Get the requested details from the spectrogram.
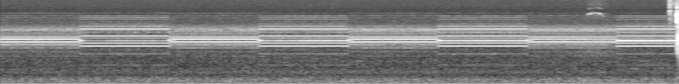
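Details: Old custom-built Athlon PC, MSI board, AGP card, salvaged DDR RAM: steady two-tone warble switching pitch about every second while trying to boot to Windows; cause unconfirmed, probably an overheat alarm.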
